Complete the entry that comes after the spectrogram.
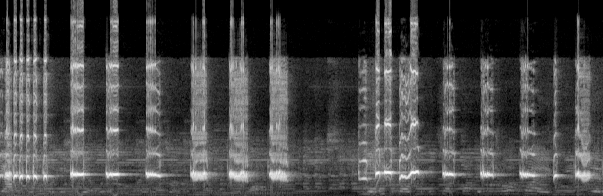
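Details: Greater green leafbird in full song laced with mimicry of the pelatuk bawang (flameback woodpecker), a style sought by contest judges: a fast dry rattle, then loud slurred whistles repeated about three times a second, a pause, more whistles and a wavering note.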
